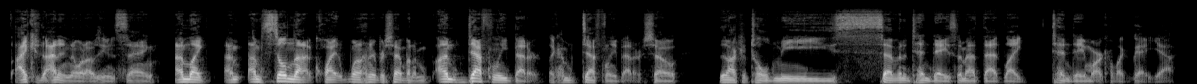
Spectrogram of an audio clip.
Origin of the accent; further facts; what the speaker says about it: Ohio, United States; I'm from Ohio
